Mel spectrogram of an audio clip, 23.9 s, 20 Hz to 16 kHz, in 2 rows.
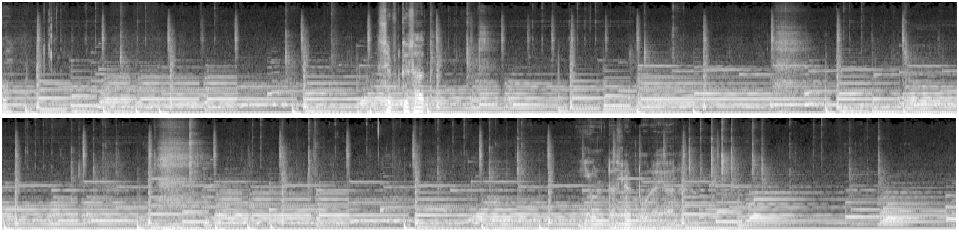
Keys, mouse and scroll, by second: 1.0 shift+click, 3.6 shift+scroll down 2, 3.7 scroll up 1, 4.3 scroll up 1, 4.9 shift+click, 5.7 ctrl+z, 6.6 ctrl+click, 7.3 ctrl+double click, 7.9 ctrl+z, 8.4 ctrl+w, 8.4 scroll down 2, 9.0 scroll up 1, 9.7 ctrl+click, 11.1 ctrl+z, 12.2 ctrl+shift+click, 12.9 ctrl+z, 13.3 scroll down 1, 13.9 ctrl+z, 15.1 shift+click, 15.6 ctrl+z, 16.1 alt+middle click, 16.9 scroll up 1, 17.6 shift+click, 18.2 ctrl+z, 18.5 scroll down 1, 19.2 scroll up 1, 20.7 ctrl+z, 22.1 shift+click, 22.7 ctrl+z.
